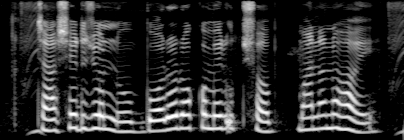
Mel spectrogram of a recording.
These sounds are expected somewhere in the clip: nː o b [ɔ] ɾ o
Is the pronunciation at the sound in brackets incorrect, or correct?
correct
